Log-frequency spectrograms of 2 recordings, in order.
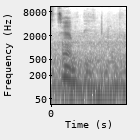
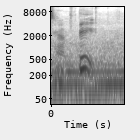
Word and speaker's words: Tempe: now we're in tempe i didn't know how to pronounce it until i spent some time here that was tempe but it's tempe c2 back on the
